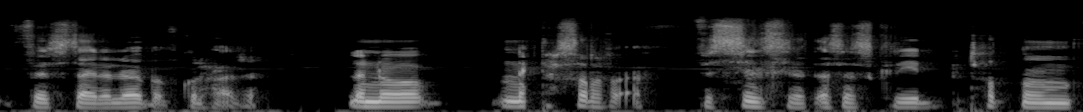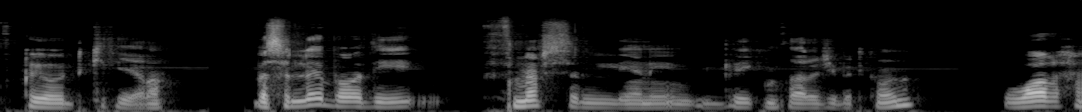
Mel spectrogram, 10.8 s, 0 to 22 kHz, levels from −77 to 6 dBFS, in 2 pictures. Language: Arabic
